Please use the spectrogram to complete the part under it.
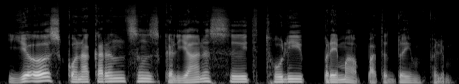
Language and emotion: Kashmiri, neutral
